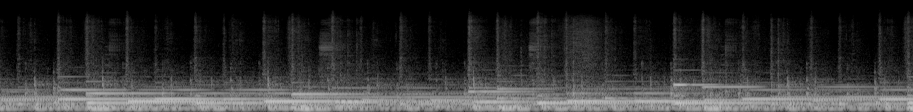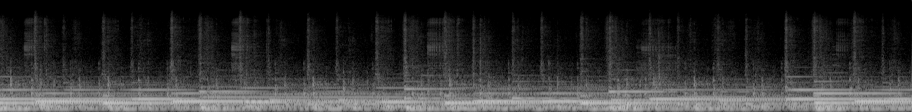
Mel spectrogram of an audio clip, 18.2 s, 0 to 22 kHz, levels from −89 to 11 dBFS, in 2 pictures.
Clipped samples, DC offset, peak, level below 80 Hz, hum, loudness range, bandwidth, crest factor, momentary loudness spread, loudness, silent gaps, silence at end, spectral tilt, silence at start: under 0.1%; under 0.1%; -6 dBFS; -34 dBFS; none; 2 LU; 11.5 kHz; 14 dB; 7 LU; -22 LUFS; none; 0 s; -10 dB/octave; 0 s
